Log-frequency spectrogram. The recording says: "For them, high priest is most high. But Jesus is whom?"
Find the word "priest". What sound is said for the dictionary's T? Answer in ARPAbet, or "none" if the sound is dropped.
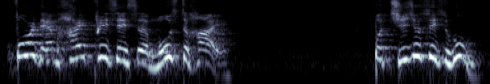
none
